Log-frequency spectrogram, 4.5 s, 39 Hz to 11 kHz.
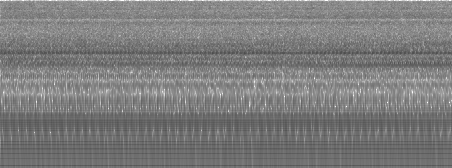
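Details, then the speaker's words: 2021 Ford F150 PowerBoost remote cold start at -16°C: steady low idle with rough gravelly churn underneath, very loud; occurs only below about -11°C; owner thinks something starts pumping, grinding source not pinned down. "So the noise is still there. Something clicked, but I don't know when it starts."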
